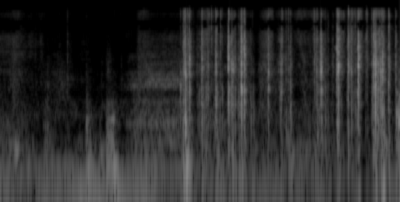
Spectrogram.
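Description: A new mini tarot deck being riffle shuffled by hand: after a quiet start, the cards flick together in a fast run of clicks lasting about two seconds and stopping just before the end.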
